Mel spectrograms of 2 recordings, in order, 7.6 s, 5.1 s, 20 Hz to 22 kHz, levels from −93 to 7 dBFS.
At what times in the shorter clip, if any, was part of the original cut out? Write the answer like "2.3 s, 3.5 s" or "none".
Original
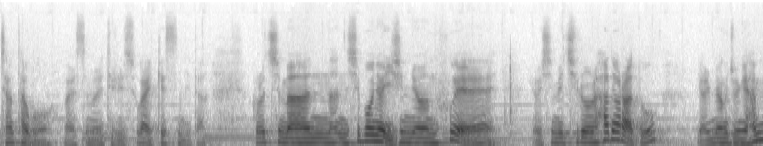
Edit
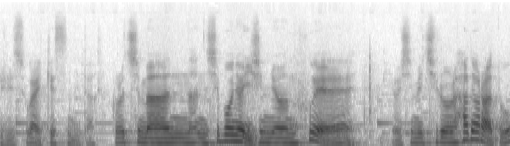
0.9 s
